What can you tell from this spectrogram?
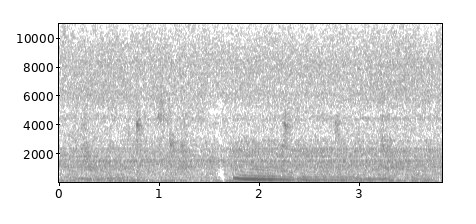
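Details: Soft snoring from two cats indoors: faint wavering whistled notes, then a clearer short tone dropping slightly and a few gentle, uneven hums continuing under a low room hiss.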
